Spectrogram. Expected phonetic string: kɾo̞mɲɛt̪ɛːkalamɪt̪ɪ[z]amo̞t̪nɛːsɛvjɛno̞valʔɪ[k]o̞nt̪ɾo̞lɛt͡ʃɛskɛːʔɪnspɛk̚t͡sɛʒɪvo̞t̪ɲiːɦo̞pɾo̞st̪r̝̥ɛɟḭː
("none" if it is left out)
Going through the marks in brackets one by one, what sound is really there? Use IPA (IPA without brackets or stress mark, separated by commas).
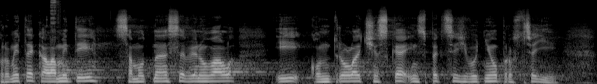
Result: s, k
